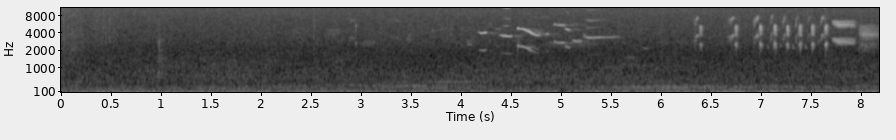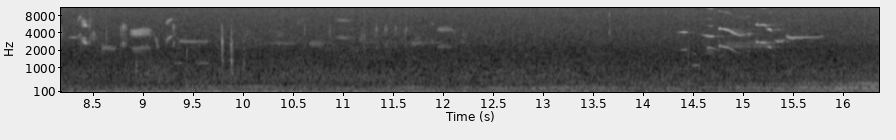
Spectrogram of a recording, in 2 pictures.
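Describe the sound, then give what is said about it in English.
A song sparrow sings, a burst of sharp introductory notes running into a buzzy trill, with a shorter phrase near the end, over steady low outdoor rumble and wind. “And a song sparrow here too.”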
